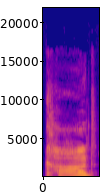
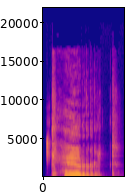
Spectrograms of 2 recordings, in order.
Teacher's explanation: Although the first part of the word cerdyn sounds a lot like card, cerd, card, the R is pronounced differently. You need to roll that R in Welsh, whereas it's a lot softer in English. · Shown in: second take · Card, cerd, that R, rolling R sound.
